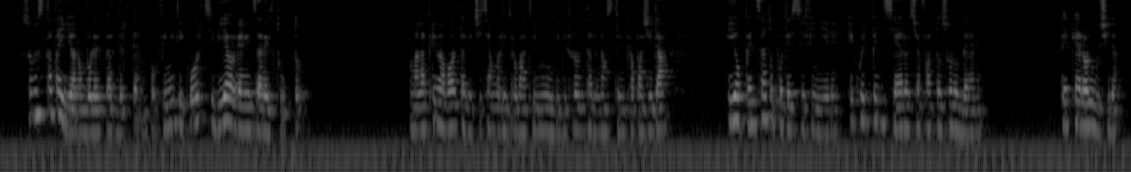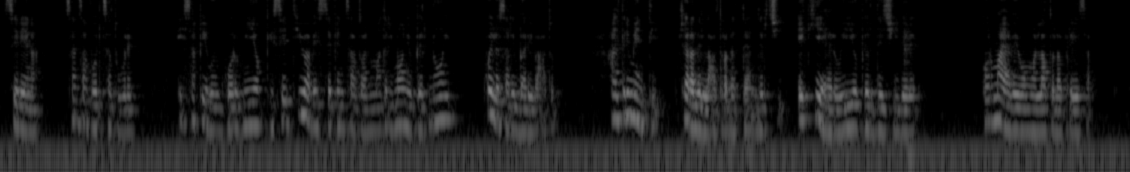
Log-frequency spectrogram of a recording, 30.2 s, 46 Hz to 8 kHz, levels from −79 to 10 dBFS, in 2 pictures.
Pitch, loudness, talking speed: 155 Hz, -46 LUFS, 165 wpm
